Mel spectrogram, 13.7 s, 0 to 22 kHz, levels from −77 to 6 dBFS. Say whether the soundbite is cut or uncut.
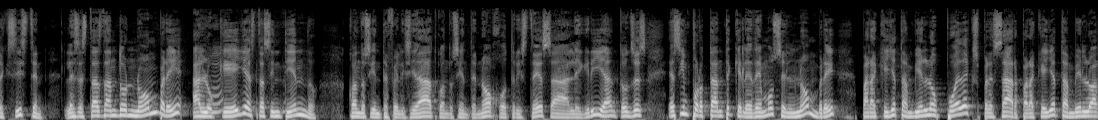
uncut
